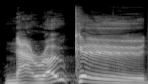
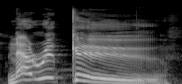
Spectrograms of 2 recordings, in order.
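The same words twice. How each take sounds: First: Naroku said slowly with a long O in the middle; announced pronunciation. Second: Naruku drawn out slowly, open a, falling; trying out the name. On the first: Host settles on the right way to say the name, slow pronunciation. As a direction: stretch out Naroku, na-ROH-ku. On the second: Host sounds out the name for viewers, slow falling pronunciation. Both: Shown as a demonstration. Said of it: "That's how you say it".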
